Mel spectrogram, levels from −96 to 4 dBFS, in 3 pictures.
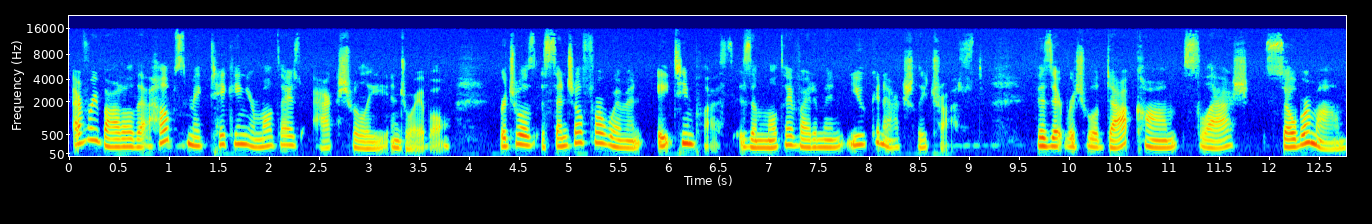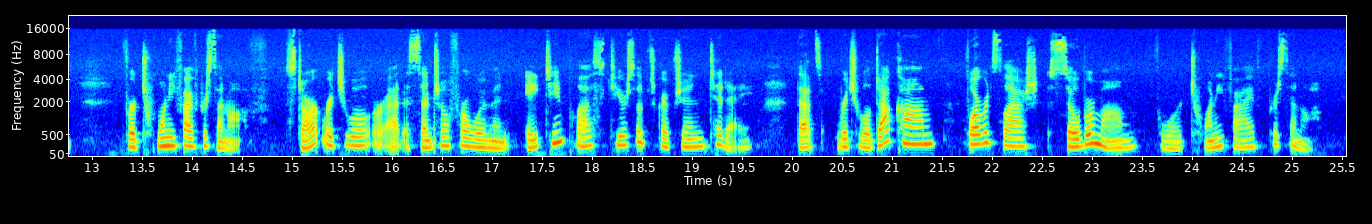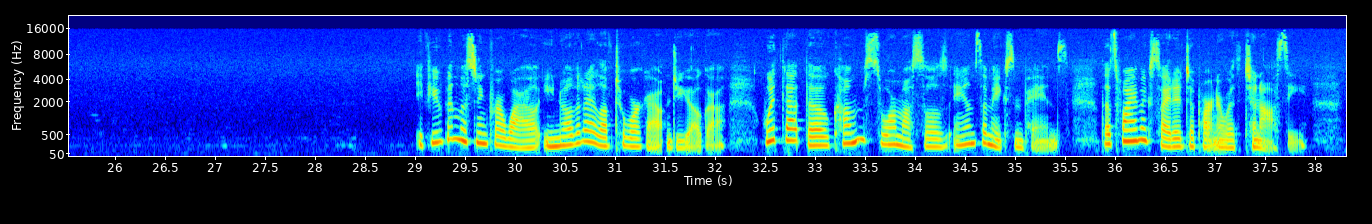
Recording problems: hiss; faint; throughout; 30 dB below the speech

